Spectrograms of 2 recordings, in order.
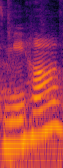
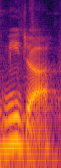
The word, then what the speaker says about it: Mija: welcome to mija books there's actually two pronunciations for our bookstore one Spanish speakers will see it as Miha which is the colloquial word for my daughter in Spanish it has a much deeper meaning for us because it's actually the first two initials of our daughter's first and middle name Mirea Jamila so another pronunciation is Nija who are you yeah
